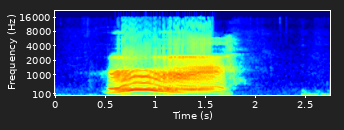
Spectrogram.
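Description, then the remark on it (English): A deep, guttural roar of displeasure voiced by a person imitating the giant Grop as he turns a bird's nest from a pine tree upside down, one loud sustained bellow rising then sagging in pitch for over a second before cutting off into quiet. “Gazing blearily around, Grop reached out a hand the size of a beach umbrella, seized a bird's nest from the upper branches of a towering pine tree, and turned it upside down, with an apparent roar of displeasure that there was no bird in it.”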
